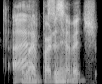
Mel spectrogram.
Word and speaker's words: Bartosiewicz: Bartosiewicz.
